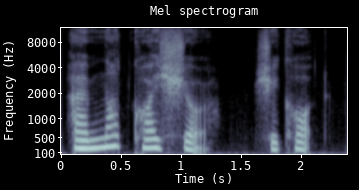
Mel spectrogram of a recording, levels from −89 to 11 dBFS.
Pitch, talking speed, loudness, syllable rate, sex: 220 Hz, 175 wpm, -18 LUFS, 5.7 syllables/s, female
